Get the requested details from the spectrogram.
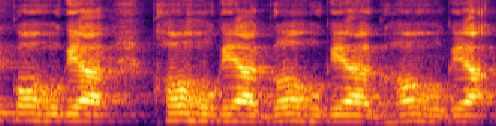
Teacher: सबको हम लोग दोस्तों कंठ ध्वनियां बोलते हैं। याद रखेंगे इसका उच्चारण हमारे कंठ से होता है।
